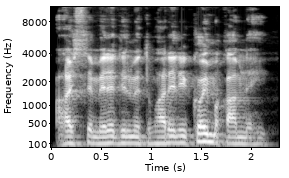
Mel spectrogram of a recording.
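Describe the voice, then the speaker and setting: A man voicing a stern older uncle, low-pitched. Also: level tone, close to an everyday voice. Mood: bitter disappointment. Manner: grave, reproachful, measured. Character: stern, disappointed older uncle rebuking his nephew.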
